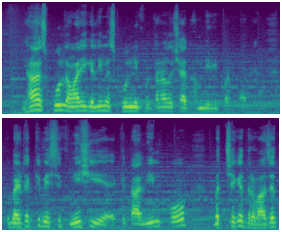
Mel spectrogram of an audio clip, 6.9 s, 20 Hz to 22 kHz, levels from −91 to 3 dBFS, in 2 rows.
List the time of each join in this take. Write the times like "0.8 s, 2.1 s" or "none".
none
